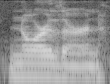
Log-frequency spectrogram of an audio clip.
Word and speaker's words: northern: Also, be aware that even though we have north, this th is voiceless, no vibration here. In northern, it changes to the voiced ther sound. My vocal folds are vibrating in northern.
